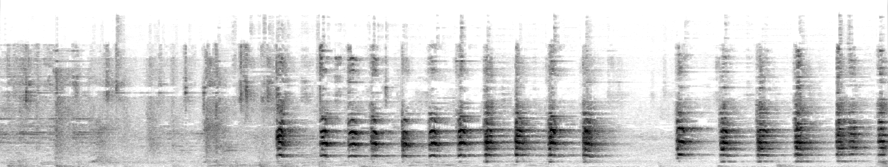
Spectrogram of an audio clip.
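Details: Pet cockatoo yelling indoors at night: loud, nasal, harmonic screeches repeated rapidly about three per second in two runs separated by a brief pause, with soft human voices before.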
